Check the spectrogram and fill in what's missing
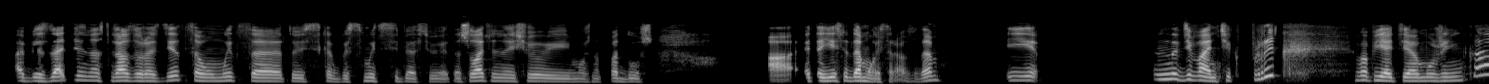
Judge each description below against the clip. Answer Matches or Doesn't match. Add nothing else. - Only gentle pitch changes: Doesn't match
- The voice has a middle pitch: Matches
